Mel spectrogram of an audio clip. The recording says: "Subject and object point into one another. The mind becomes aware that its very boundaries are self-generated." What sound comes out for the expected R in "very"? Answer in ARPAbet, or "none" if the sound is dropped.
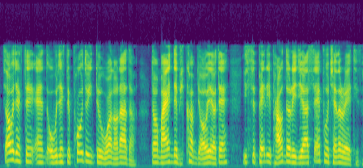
L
